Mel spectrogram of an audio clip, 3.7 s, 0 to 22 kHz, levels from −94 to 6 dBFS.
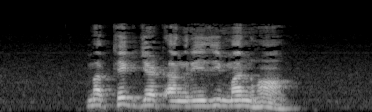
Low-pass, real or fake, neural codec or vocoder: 9.9 kHz; real; none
